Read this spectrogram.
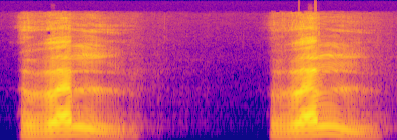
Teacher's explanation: সাকিন জি আর এই জালের আওয়াজটা একদম নরম পাতলা করতে হবে জিহ্বার মাথা উপরের দাঁতের মাথার সাথে লাগবে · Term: জালের উচ্চারণটা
